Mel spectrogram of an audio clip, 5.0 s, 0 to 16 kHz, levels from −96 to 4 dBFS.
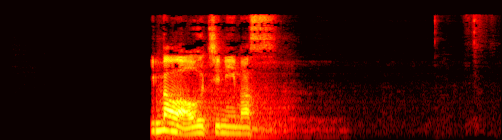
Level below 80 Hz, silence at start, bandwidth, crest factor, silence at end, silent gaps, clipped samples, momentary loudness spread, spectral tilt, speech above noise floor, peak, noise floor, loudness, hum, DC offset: -62 dBFS; 1.5 s; 11.5 kHz; 22 dB; 2.3 s; none; under 0.1%; 16 LU; -4 dB/octave; 72 dB; -2 dBFS; -89 dBFS; -18 LUFS; none; under 0.1%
